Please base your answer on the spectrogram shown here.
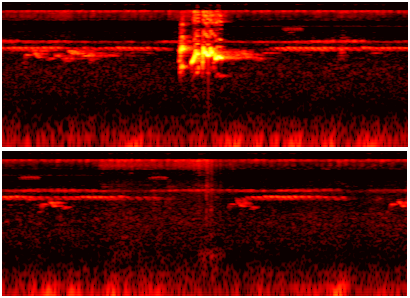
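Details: Sooty-headed bulbul lure recording for training caged birds: a single short burst of bright chirped notes, otherwise quiet with a faint thin high tone.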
